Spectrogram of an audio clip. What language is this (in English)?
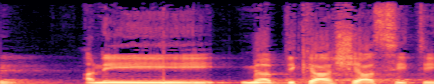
Hebrew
